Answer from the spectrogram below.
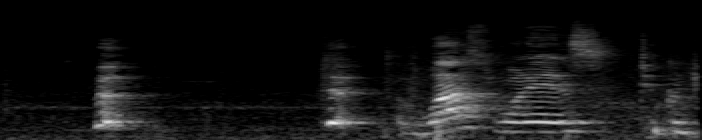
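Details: Hiccups: two abrupt, short hiccup sounds about a second apart, then a brief voiced sound.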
